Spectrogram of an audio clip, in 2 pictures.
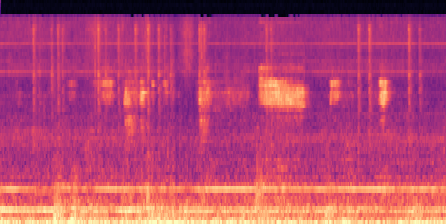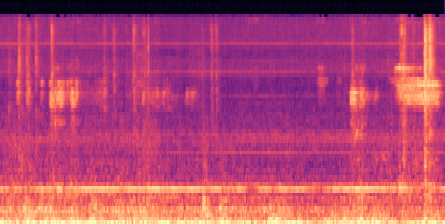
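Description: Freight train running through a set of points: a steady rumble with a held whine and irregular clicks and knocks as the wheels cross the switches and crossings.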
